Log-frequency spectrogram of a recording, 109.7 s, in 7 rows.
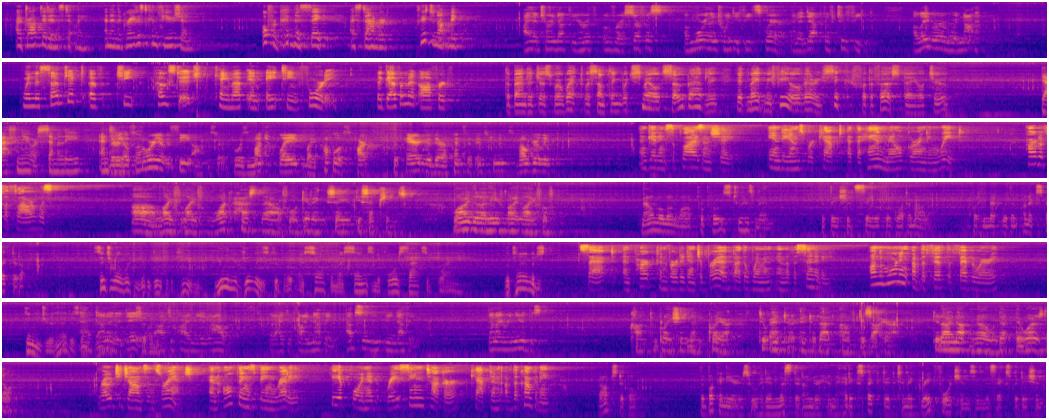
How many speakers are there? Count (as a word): ten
